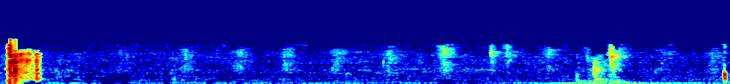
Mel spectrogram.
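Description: A door shuts with a sharp thud, followed by faint shuffling and small clicks, then a softer thump and a final click near the end.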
